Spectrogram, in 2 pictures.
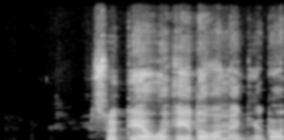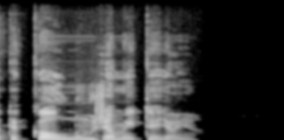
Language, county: Lithuanian, Alytus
